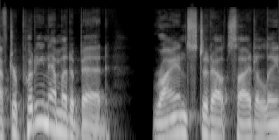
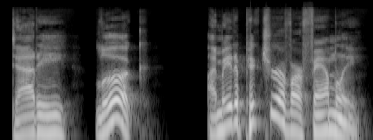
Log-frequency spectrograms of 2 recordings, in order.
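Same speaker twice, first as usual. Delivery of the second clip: put-on excited little girl; 6 semitones higher, 4 dB louder than usual. A narrator's reading. Excited little girl showing drawing.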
